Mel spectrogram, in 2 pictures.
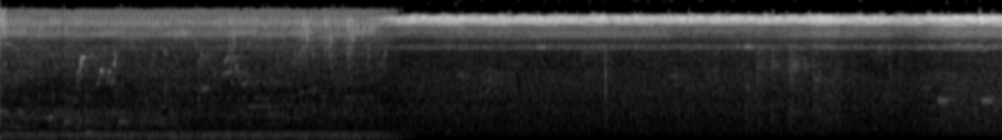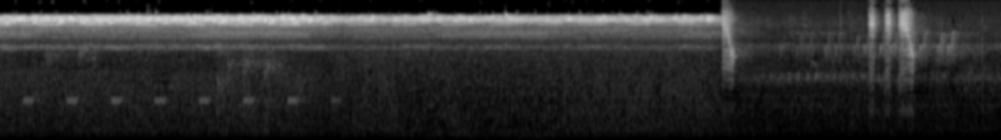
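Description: Dense insect chorus, a steady high-pitched trill. Partway through comes a faint series of about nine evenly spaced low whistled notes from a Sokoke Scops-owl. The chorus cuts off abruptly near the end, leaving a few short bird calls.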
